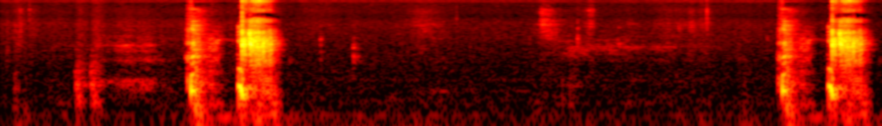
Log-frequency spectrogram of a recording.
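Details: Induced sneezing fit after snuffing chhinkni powder: two pairs of sharp, explosive sneezes, some loud and some stifled, each preceded by a quick inhaled catch, with faint stifled sounds between.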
